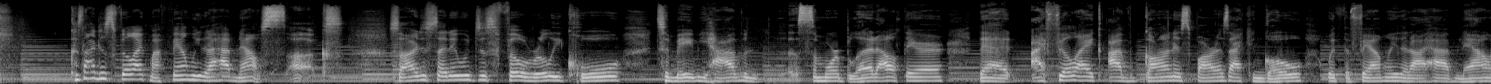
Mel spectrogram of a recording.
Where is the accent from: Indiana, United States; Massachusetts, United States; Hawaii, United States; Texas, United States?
Hawaii, United States; I'm Hawaiian too, you know?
